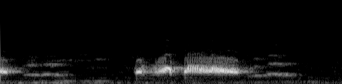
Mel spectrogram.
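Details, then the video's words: A single spotted dove coo phrase from a night-time lure for drawing calls from other doves: brief stammered onset, long hoarse coo, then a soft falling afterthought note; quiet background. "Pancingan Derkuku Kuk 2 malam hari/di jamin langsung yg lain ikut bunyi"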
